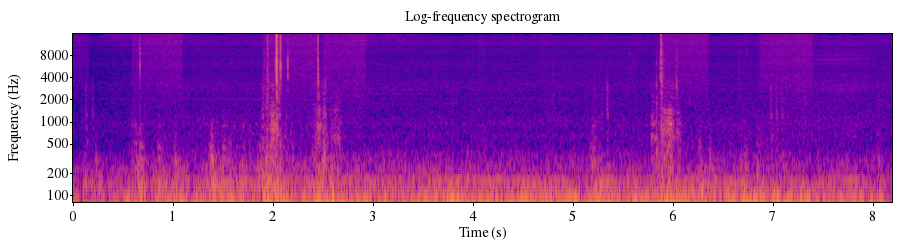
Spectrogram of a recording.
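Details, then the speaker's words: Ford Mondeo driven over a speed bump, mic on the back seat: heavy clunks and knocks through the floor from split rear subframe bushes letting the subframe hit the body, worsening over about 3 years. "So you can hear this rattling right through the floor. You can feel it in the car."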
